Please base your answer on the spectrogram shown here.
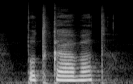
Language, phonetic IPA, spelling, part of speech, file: Czech, [ˈpotkaːvat], potkávat, verb, Cs-potkávat.ogg
- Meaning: iterative of potkat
